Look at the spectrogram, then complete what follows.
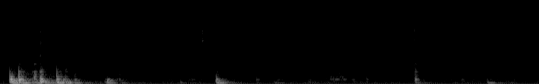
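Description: Soft knocks and rubbing of hands moving hexagonal leather panels on a tabletop for about the first second. Then a few single light ticks of a felt-tip marker dotting stitch-hole positions on the leather.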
